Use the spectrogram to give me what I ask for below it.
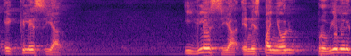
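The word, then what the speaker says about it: ἐκκλησία: en la Biblia es una palabra griega que se pronuncia eclesia iglesia en español proviene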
